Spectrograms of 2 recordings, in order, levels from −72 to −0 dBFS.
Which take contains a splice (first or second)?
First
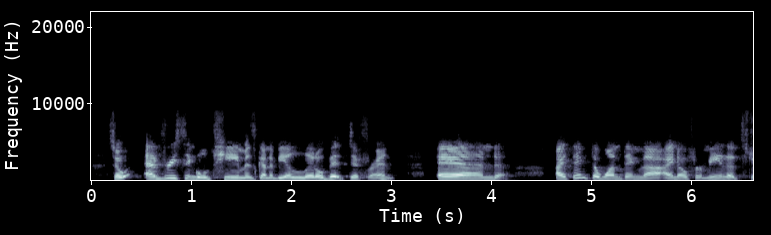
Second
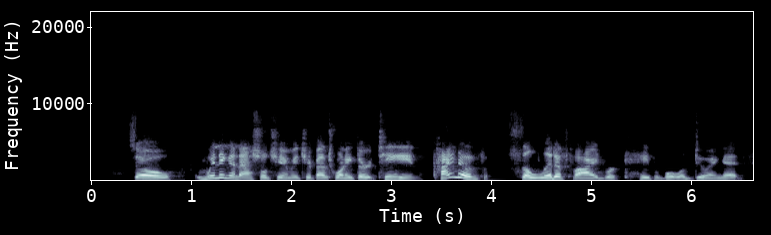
second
